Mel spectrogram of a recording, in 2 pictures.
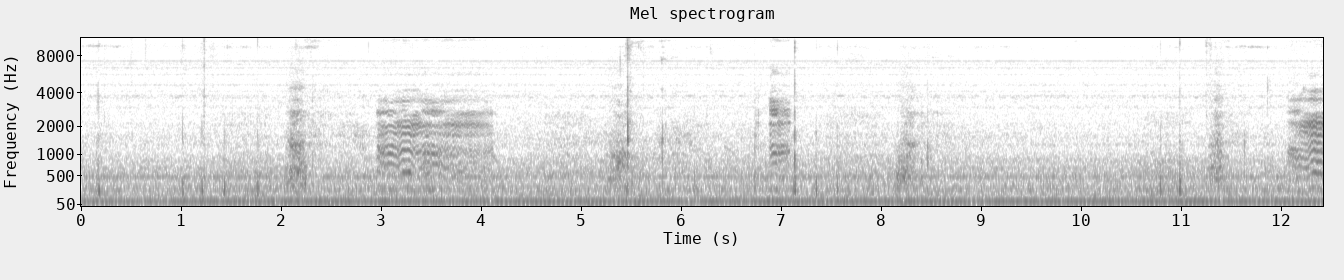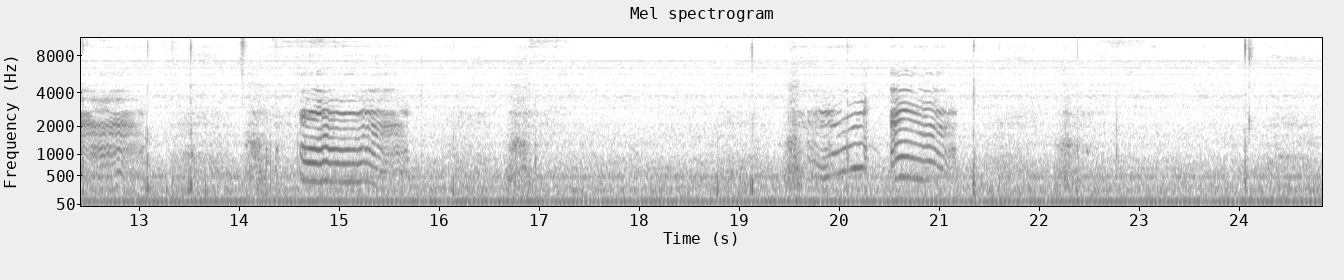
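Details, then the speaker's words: Sister with Down syndrome: quiet breathing with repeated high, squeaky musical whistles, non-stop wheezing since her last breathing treatment around 1 AM; heart doctor appointment pending. "It's like a non-stop wheezing since her last breathing treatment, which is about 1 something in the morning."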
